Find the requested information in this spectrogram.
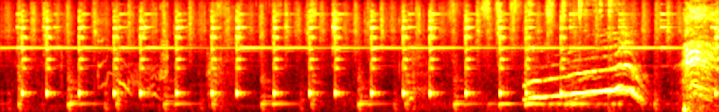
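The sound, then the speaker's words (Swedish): A cowbell, played as part of a percussion recording, clanks in a quick, steady rhythm, bright metallic hits repeating over and over; near the end a sliding, wavering tone rises and falls before a sudden loud burst. “Där kommer koklockan.”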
